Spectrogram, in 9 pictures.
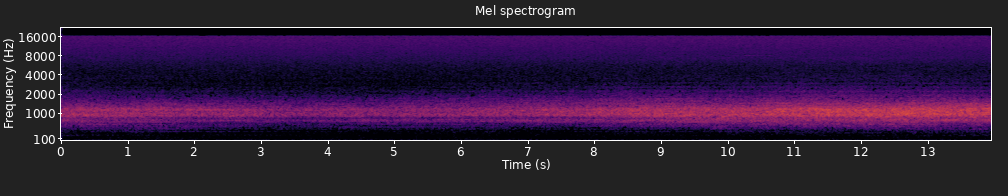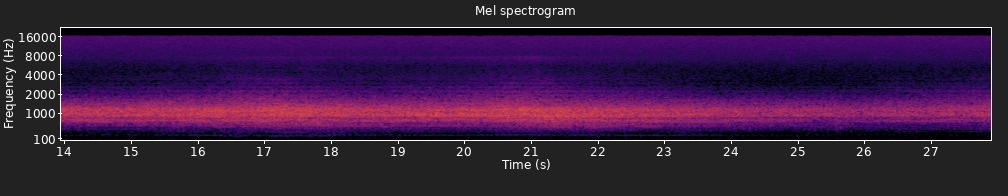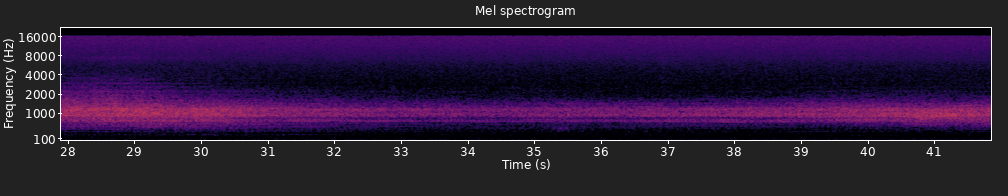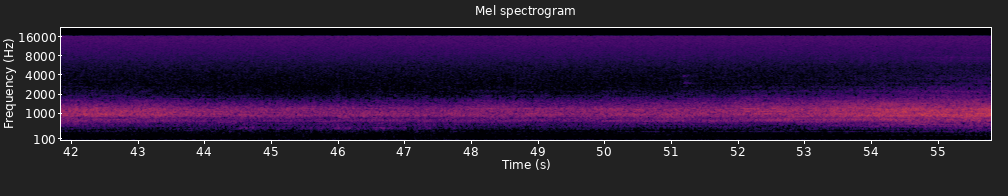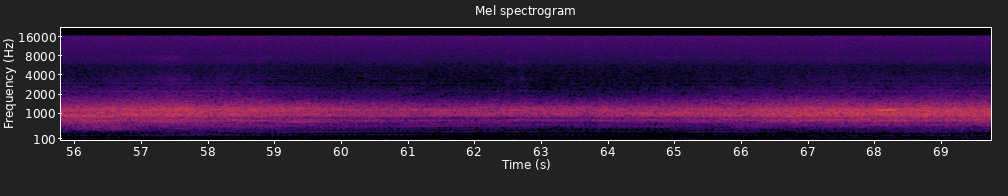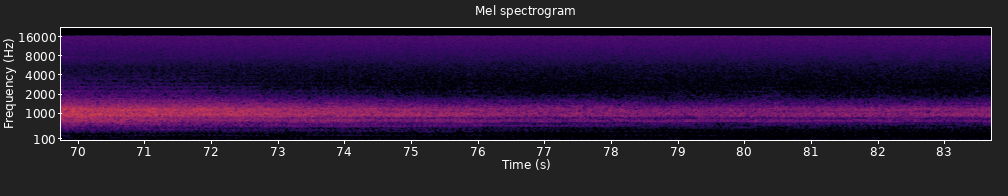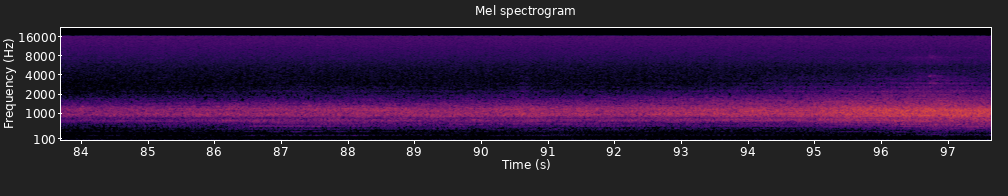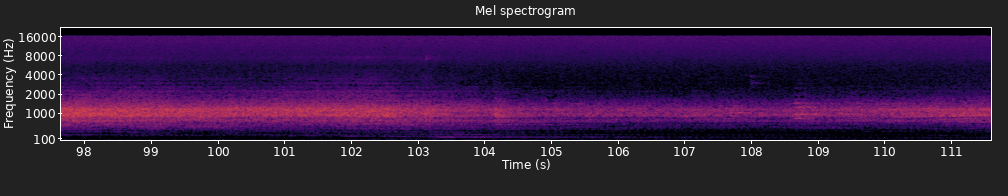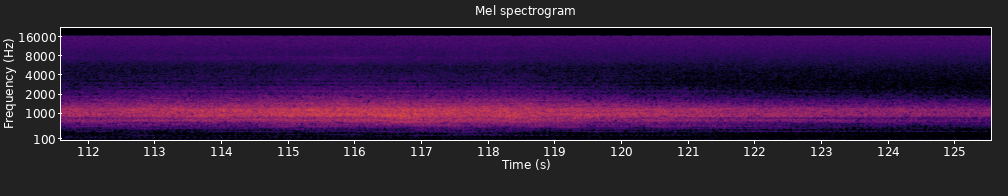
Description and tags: SC Agnews 01 power pylon
Contact mic recording of a power pylon (marked PLM NAJ 1) on Lafayette Street in Santa Clara, California, in the Agnews district by the old sanitarium. Recorded July 29, 2012 using a Sony PCM-D50 recorder with a wired Schertler DYN-E-SET contact mic. Traffic noise, resonance.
